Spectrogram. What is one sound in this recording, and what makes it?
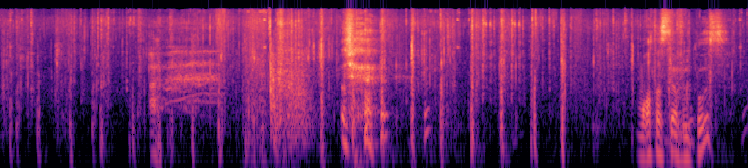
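Footsteps crunch on gravel and pavement.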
